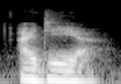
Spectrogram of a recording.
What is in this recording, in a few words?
"idea", English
